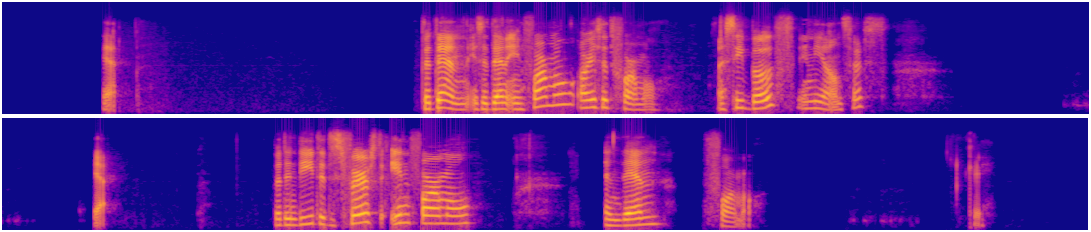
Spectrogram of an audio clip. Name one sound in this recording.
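A woman speaks calmly over an online call, with pauses.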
